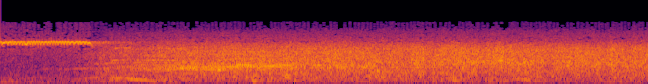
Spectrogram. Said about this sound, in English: For the sake of our listeners, I must explain that extra loud cheer from the audience came for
